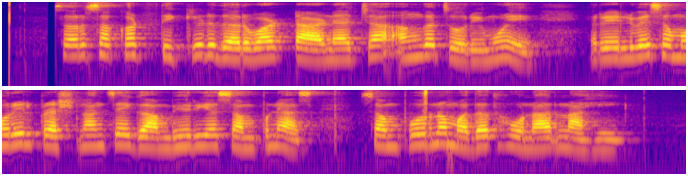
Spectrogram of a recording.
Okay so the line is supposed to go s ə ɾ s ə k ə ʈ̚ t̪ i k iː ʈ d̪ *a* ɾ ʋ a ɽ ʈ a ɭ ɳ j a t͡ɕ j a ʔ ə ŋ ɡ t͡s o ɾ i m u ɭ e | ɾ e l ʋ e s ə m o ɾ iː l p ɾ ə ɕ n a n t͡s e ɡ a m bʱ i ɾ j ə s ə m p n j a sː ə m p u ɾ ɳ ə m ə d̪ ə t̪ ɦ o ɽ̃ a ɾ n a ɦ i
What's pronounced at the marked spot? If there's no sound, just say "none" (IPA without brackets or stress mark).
ə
